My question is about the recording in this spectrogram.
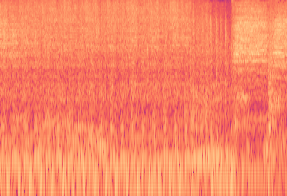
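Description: Death metal band playing live: rapid, driving bass drum and cymbals under distorted electric guitars and bass. A harsh screamed vocal comes in near the end.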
